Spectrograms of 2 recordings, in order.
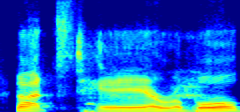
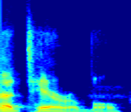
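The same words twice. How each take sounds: First: "not terrible" slowed, louder, leaning on "not"; stress on not. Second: Said in the usual way. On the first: Real, not acted. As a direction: hit "not" hard and slow, then "terrible".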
